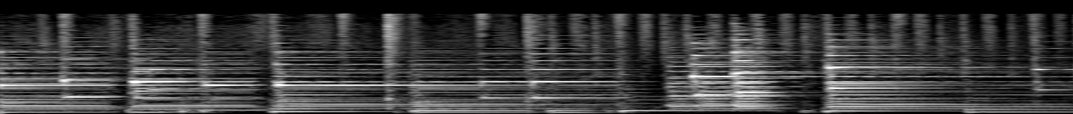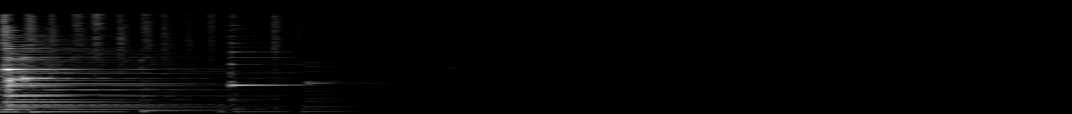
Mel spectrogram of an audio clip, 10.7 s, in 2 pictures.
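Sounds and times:
piano trio playing: 0.0 - 7.3.

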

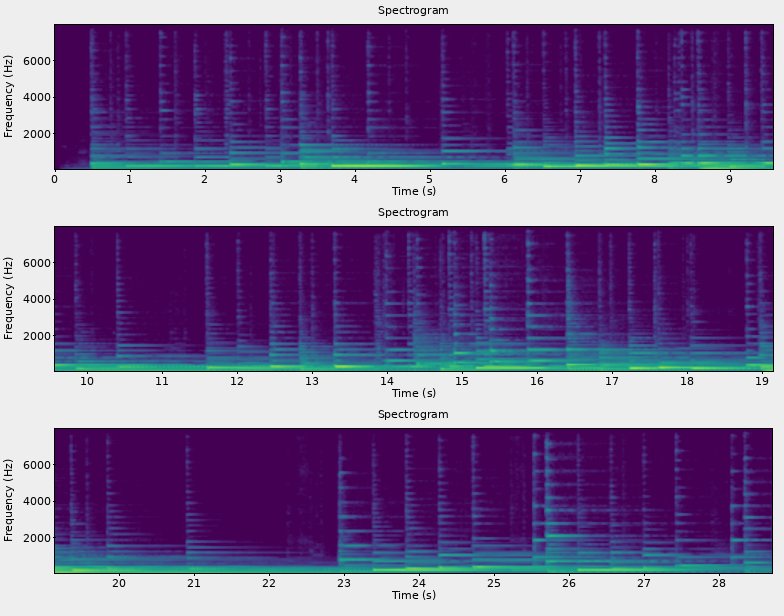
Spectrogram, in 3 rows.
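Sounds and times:
wedding song on harp: 0.4 - 28.7.

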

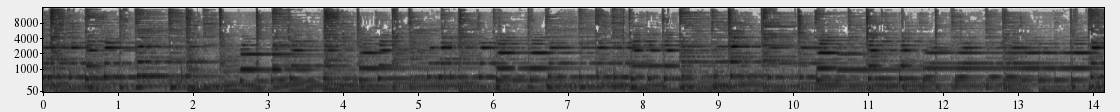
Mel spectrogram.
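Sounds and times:
jazz duo on steel strings: 0.0 - 14.1.

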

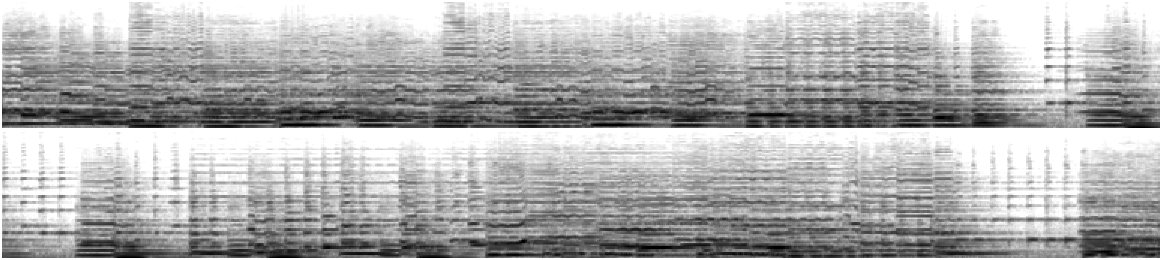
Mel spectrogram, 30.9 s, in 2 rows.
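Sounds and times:
string quartet playing an allegro: 0.0 - 30.8.

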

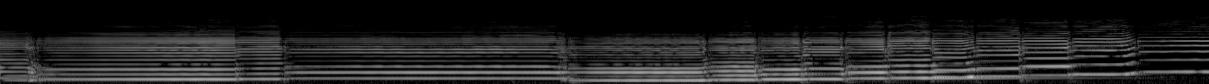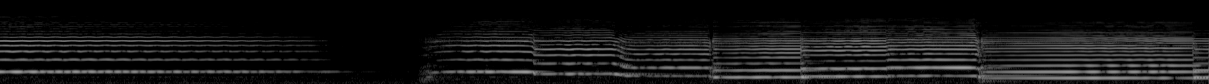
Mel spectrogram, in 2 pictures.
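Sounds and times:
cello: 0.0 - 24.1.

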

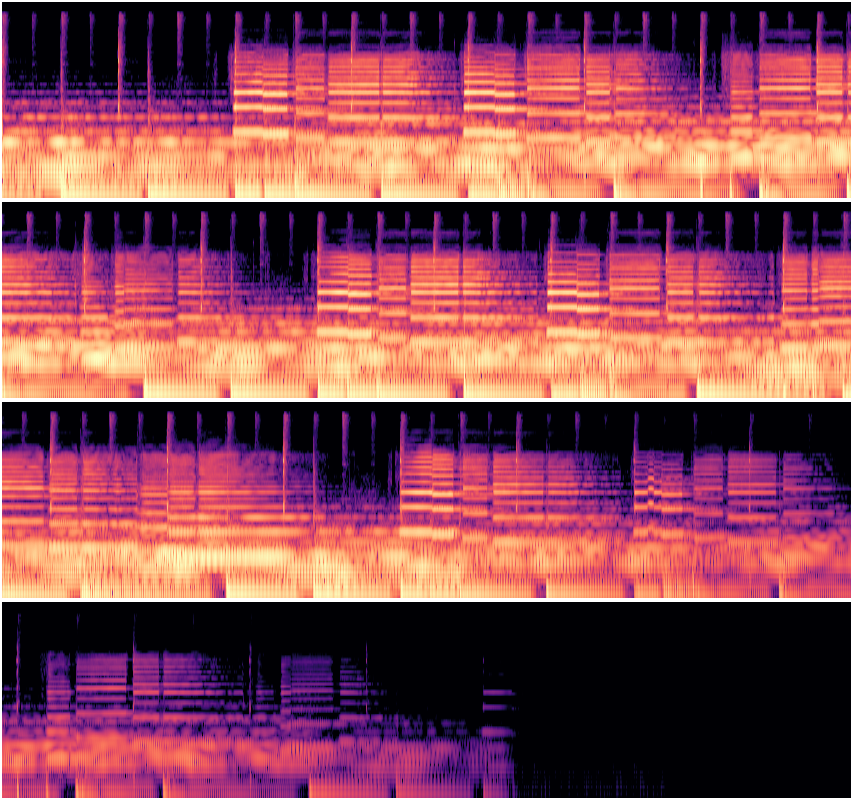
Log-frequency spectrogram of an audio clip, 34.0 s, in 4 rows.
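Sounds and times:
jazz saxophone: 0.0 - 29.6.

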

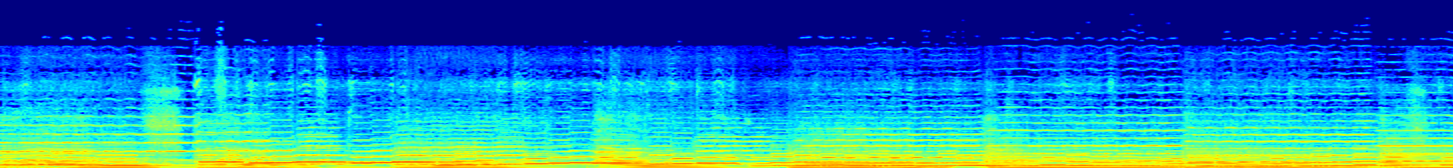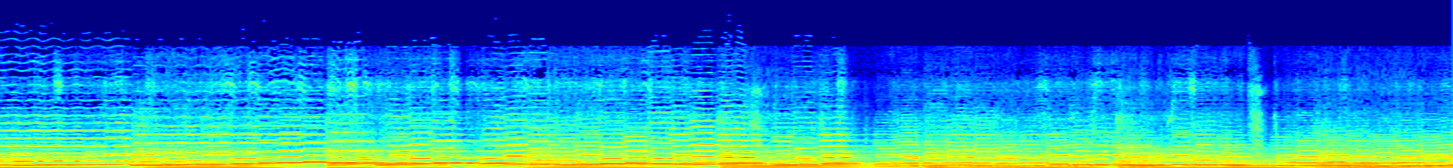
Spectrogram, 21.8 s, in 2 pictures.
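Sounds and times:
classical trio playing a canon: 0.0 - 21.7.

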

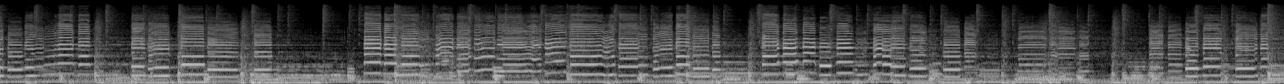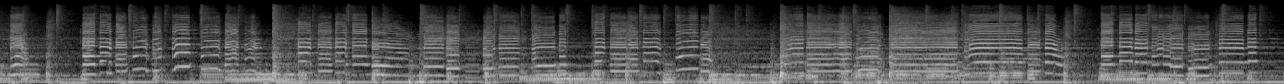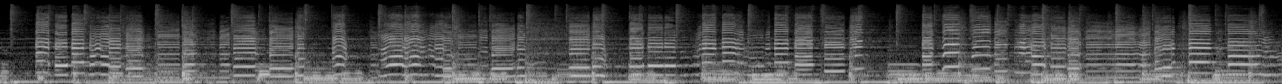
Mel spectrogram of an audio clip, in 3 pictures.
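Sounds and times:
swing music: 0.0 - 38.4.

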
